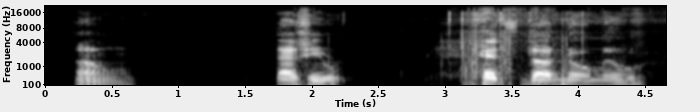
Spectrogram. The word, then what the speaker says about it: Nomu: and in the process not MooMoo but the no moons no moo M or no n o m o or n o m u yeah I'm trying to spell it out so yeah so the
